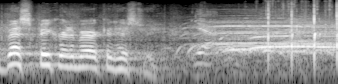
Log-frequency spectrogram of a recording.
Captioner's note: applause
